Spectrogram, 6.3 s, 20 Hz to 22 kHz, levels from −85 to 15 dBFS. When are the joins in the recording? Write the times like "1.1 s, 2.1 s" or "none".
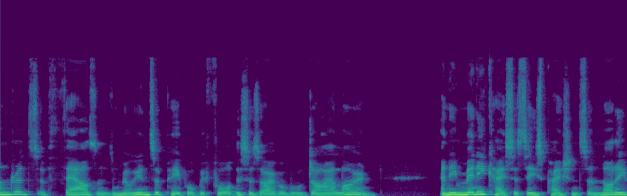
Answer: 1.1 s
